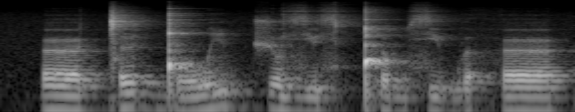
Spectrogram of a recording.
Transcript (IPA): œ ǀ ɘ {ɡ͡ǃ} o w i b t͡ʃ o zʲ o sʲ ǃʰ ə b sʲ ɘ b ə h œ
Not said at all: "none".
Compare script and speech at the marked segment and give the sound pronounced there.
ɡ͡ǃ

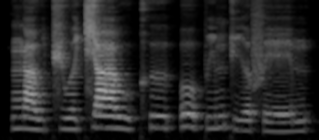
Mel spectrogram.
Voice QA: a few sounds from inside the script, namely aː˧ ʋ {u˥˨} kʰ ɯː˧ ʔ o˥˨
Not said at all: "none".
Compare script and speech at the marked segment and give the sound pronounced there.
u˩˧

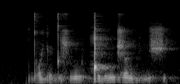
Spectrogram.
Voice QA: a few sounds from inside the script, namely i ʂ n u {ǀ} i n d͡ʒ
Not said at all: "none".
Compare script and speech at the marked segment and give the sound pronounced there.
ǃ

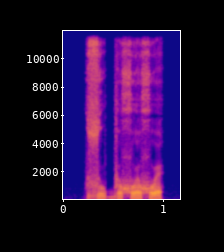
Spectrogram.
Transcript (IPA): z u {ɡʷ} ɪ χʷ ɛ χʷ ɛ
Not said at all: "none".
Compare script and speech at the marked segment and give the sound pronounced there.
b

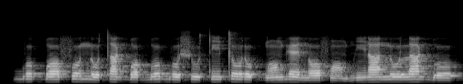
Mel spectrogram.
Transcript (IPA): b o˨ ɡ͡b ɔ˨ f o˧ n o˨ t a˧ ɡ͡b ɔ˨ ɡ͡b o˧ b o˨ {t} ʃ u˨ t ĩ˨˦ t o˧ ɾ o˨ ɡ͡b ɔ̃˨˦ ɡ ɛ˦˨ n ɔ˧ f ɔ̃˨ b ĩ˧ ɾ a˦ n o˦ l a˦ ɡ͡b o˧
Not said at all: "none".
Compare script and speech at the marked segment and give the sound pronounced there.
none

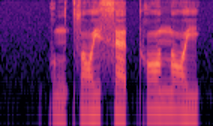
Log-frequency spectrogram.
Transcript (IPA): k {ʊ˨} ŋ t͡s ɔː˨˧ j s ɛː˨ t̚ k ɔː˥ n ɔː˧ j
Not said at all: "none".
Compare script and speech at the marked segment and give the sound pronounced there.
ʊ˨˩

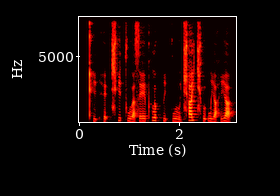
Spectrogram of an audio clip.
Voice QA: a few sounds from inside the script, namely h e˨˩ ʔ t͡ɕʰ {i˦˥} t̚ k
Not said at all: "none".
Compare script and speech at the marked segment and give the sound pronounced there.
i˦˥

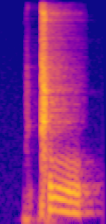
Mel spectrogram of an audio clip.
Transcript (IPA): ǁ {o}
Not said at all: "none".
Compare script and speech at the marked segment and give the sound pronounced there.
u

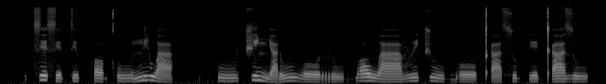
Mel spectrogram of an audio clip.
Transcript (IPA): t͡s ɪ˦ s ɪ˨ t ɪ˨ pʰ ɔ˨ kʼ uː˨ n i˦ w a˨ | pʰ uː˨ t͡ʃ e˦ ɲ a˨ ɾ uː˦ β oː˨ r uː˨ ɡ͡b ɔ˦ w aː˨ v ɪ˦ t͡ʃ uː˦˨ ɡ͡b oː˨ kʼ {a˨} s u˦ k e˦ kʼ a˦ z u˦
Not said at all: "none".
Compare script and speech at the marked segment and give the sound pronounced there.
a˨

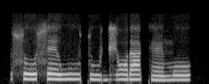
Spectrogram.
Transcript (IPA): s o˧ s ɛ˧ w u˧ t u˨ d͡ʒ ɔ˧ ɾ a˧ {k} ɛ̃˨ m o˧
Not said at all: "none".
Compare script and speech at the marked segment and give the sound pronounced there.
k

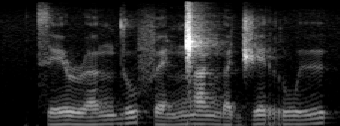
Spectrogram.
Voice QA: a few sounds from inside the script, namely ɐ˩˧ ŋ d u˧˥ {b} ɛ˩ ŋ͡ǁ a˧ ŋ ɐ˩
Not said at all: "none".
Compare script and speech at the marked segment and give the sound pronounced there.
f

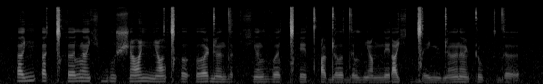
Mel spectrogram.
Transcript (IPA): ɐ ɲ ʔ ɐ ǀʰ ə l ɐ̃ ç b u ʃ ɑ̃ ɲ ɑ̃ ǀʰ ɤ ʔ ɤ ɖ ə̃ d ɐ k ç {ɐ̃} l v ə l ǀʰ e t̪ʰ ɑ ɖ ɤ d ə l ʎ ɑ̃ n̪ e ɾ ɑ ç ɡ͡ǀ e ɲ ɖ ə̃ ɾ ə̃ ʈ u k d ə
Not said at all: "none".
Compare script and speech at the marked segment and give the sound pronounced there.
ə̃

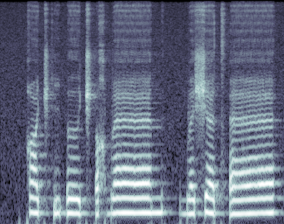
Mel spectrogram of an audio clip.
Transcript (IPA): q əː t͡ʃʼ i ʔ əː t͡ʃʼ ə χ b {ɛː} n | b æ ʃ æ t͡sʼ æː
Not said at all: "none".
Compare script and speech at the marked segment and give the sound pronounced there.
æː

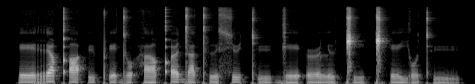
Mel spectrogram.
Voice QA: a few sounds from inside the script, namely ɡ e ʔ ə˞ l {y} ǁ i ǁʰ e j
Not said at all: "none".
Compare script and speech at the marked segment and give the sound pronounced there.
ɨ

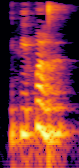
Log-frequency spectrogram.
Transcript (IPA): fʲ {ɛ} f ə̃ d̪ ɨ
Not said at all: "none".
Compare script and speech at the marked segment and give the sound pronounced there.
ɛ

